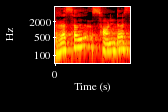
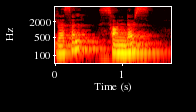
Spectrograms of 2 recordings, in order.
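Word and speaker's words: Russell Saunders: सबसे पहले इसको देखना कि इसको ठीक है रसल सांडर्स कपलिंग भी बोला जाता है स्पेलिंग में लिख लेता हूं यहां एक मिनट रुकना हां आर यू एस एस ई एल एल रसल सांडर्स एस ए यू एन डी ई आर एस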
